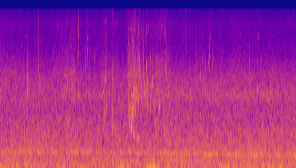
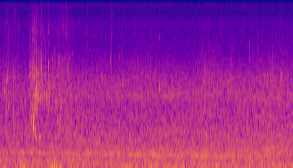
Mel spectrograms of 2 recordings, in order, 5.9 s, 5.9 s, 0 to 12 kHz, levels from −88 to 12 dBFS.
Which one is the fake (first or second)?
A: first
